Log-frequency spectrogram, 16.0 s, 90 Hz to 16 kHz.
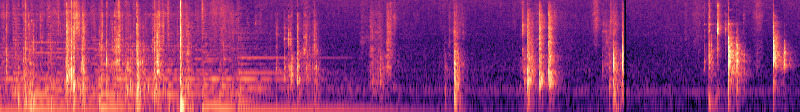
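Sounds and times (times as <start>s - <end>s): kitchen items knocking and clattering: 0.0s - 4.9s, 5.5s - 6.5s, 7.2s - 8.0s, 8.9s - 9.4s, 10.4s - 11.2s.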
